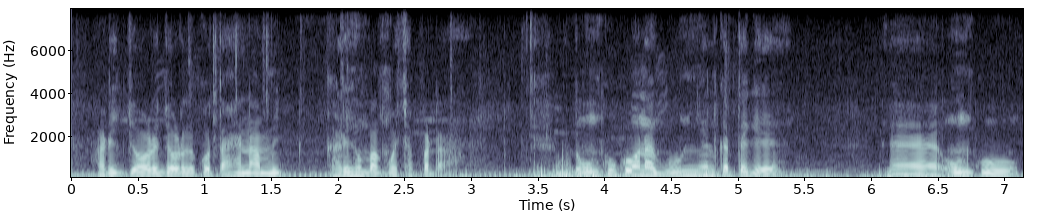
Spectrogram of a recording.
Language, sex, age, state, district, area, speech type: Santali, male, 30-45, West Bengal, Jhargram, rural, spontaneous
